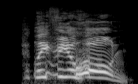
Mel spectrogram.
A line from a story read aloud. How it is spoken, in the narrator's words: she yelled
